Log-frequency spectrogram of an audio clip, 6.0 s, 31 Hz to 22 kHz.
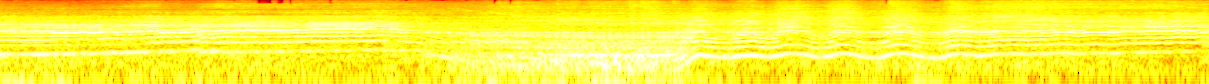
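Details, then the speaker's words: HPI K4.6 nitro engine in a Savage 21 monster truck after needle tuning, driving with fuel nearly run out: a high buzzy note climbs and falls with throttle, clean and crisp; normal running at speed, tune judged near perfect. "um now I think that that is that more or less perfect"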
